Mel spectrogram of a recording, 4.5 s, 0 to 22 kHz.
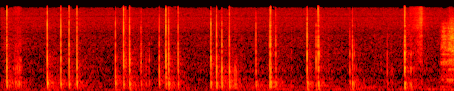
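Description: An upright map-print faux leather cosmetic pouch, held in one hand, is tapped with fingertips and nails. Around twenty quick, dry taps come in uneven clusters, each with a hollow body near 380 Hz and a bright clicky edge that dies away almost at once. A soft, brighter scratchy rustle closes the clip.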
